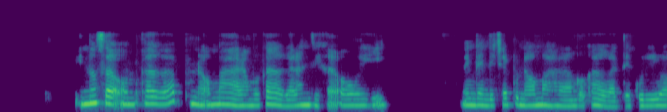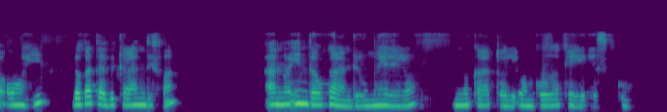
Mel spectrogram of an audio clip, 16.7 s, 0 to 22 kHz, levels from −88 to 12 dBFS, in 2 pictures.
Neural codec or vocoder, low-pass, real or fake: codec, 16 kHz, 4 kbps, X-Codec, HuBERT features, trained on general audio; 7.2 kHz; fake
